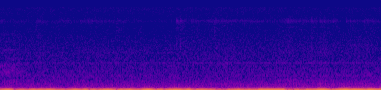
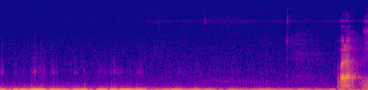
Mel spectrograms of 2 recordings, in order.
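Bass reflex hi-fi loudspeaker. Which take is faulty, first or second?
second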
